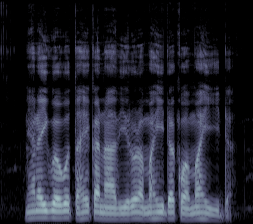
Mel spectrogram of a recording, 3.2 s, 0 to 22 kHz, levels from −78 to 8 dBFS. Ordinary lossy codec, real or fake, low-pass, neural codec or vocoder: none; real; none; none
